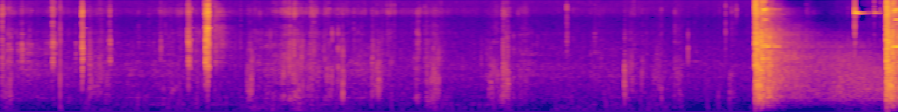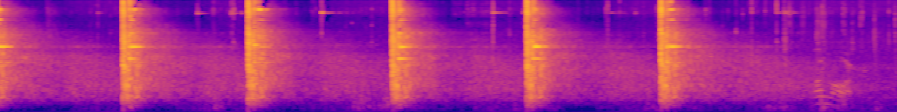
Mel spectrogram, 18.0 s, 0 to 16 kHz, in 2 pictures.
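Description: A Rock Island Armory 1911A1 GI-model .45 pistol fires seven loud, sharp shots at an even pace, each with a short ringing tail. Faint clicks and handling noises come before the string.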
